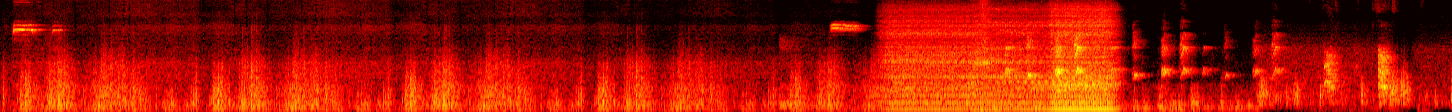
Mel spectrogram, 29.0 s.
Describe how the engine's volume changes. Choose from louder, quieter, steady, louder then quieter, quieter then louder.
louder.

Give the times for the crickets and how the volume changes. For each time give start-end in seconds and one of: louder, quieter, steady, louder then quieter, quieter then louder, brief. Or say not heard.
not heard.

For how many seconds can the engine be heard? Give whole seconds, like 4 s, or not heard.
5 s.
